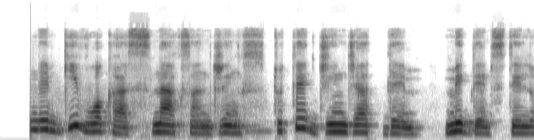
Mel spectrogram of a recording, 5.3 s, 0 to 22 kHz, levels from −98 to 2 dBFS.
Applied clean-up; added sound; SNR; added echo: none; none; none; none.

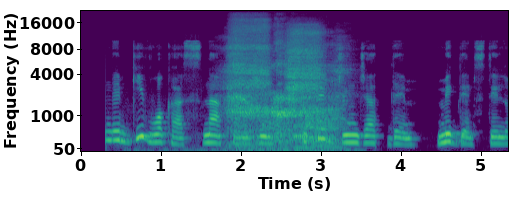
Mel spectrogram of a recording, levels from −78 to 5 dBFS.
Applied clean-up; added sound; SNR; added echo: none; Hiss; 1 dB; none.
